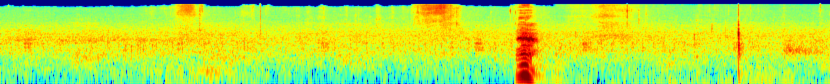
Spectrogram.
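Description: A cord rubs and swishes as hands tie a knot.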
